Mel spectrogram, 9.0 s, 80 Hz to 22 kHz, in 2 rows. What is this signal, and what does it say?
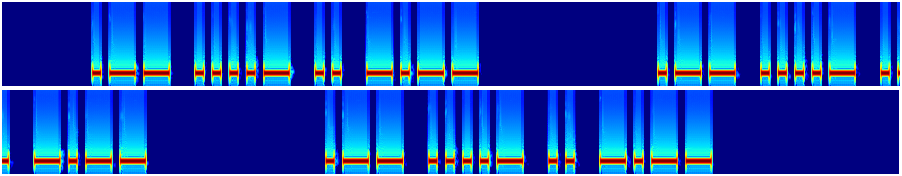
Morse code, heard as a keyed tone, about 28 wpm, 700 Hz. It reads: W4IY W4IY W4IY
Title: USA Call Signs - 4 Characters - Repeated 3x - 28wpm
